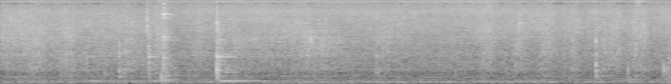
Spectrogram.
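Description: Chicken, onion, garlic and hotdog slices sizzling in butter in an enamel pot while being stirred with a spatula. The spatula scrapes and knocks against the pot a few times, loudest about two and a half seconds in.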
